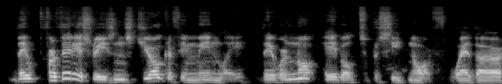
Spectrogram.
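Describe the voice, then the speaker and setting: The voice carries a Scottish accent. The pace is moderate. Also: man. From Scotland. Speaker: spirit medium. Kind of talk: talk to online audience.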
